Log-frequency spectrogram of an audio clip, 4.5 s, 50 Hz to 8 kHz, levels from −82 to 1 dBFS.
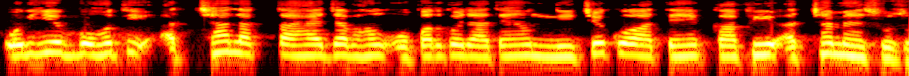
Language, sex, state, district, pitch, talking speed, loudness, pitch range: Hindi, male, Uttar Pradesh, Muzaffarnagar, 200 Hz, 300 wpm, -13 LUFS, 190-220 Hz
